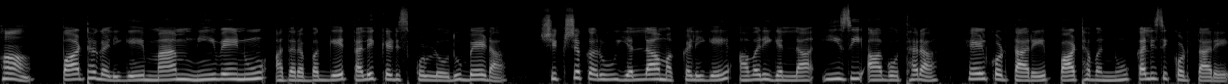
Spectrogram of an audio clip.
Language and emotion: Kannada, neutral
